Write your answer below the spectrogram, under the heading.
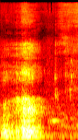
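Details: French Bulldog on its back getting belly rubs gives a short, loud, rough grunting rumble of contentment, fading quickly into room quiet.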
